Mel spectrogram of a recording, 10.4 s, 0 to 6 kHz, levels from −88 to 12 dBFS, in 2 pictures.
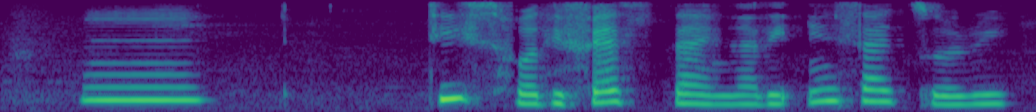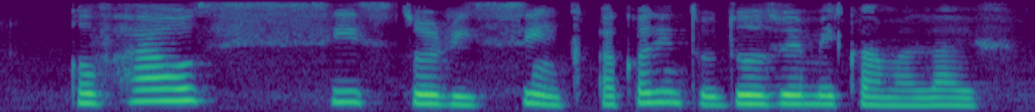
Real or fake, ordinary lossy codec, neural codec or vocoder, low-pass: real; AAC, 24 kbps; none; 5.4 kHz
